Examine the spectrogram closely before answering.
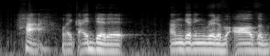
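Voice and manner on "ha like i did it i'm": usual speaking voice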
